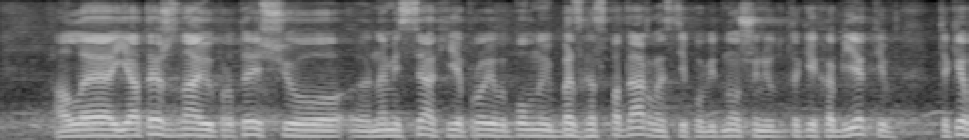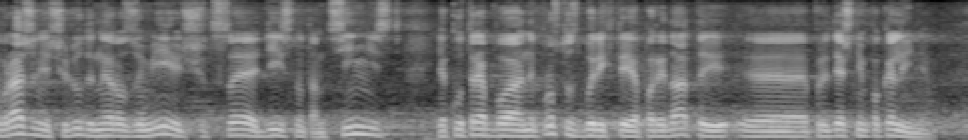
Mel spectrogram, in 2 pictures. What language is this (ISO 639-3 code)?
ukr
